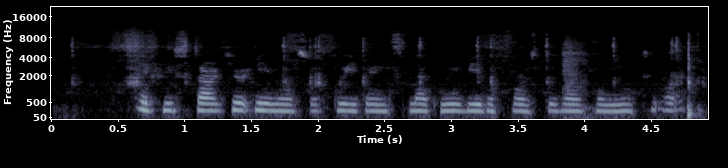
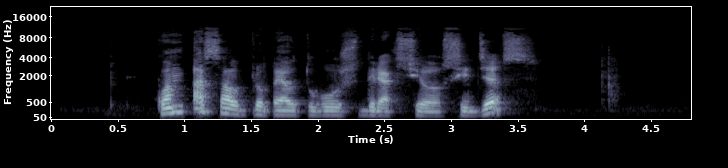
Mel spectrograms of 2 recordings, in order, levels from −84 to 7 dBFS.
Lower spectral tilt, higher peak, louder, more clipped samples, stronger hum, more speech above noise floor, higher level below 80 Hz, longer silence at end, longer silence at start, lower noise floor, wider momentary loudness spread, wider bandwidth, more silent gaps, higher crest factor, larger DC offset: about the same, -5 dB/octave vs -4.5 dB/octave; second, -16 dBFS vs -4 dBFS; second, -35 LUFS vs -26 LUFS; neither; neither; second, 26 dB vs 50 dB; first, -62 dBFS vs -74 dBFS; second, 0 s vs 1.25 s; second, 0.15 s vs 0.8 s; second, -60 dBFS vs -76 dBFS; about the same, 7 LU vs 9 LU; about the same, 10.5 kHz vs 11.5 kHz; neither; second, 18 dB vs 24 dB; neither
